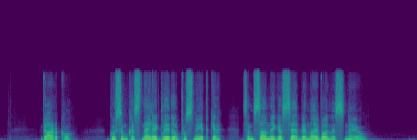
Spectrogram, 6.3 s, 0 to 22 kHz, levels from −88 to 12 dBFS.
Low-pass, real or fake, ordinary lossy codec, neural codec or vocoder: 10.8 kHz; fake; none; codec, 16 kHz in and 24 kHz out, 0.6 kbps, FocalCodec, streaming, 4096 codes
